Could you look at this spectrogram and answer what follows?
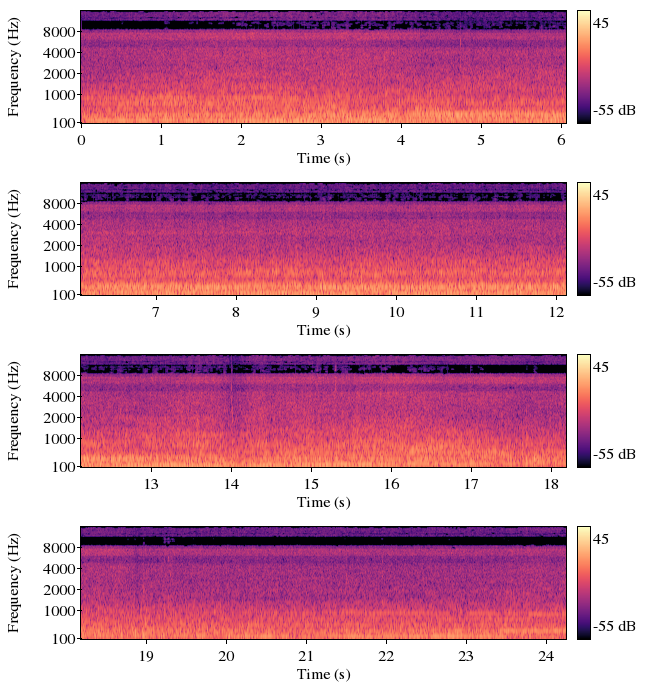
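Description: Loud, steady engine-like drone of heavy machinery, its low pitch shifting up and down every few seconds.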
